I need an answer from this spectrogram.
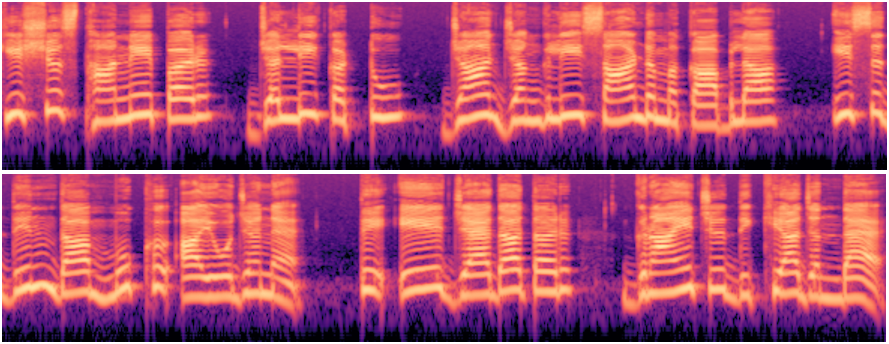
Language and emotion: Dogri, neutral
